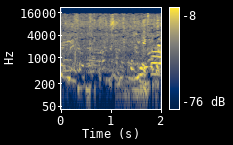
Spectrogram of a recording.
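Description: Faint background chatter of several voices in a short gap in a man's loud speech, which picks up again at the very end.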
